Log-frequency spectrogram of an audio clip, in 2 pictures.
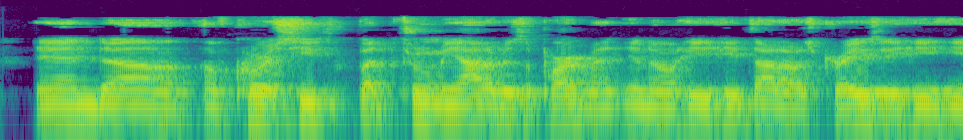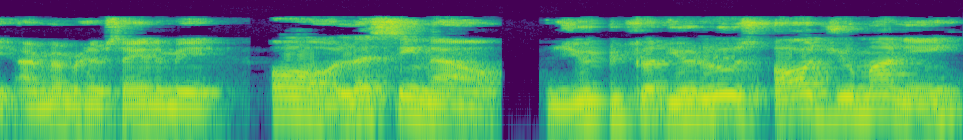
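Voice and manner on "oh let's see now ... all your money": heavy put-on Spanish accent, slower. Quoting his dad after asking him for a loan, heavy spanish accent. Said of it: "so you have a heavy Spanish accent".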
